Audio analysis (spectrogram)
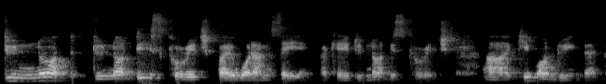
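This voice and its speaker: Encouraging Indonesian-accented English instructor. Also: male voice, on the low side, animated, normal speed, poor audio. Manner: explanatory, encouraging. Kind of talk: answering questions in an online class. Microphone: online video call.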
